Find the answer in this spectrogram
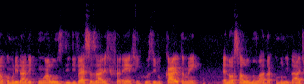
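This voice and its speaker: Speaking at a fairly quick pace, a man with a plain, everyday voice has a medium pitch. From Northeast Brazil (Pernambuco or Paraíba). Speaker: podcast host, geo-AI course creator. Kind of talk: course promotion; casual podcast chat. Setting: live video podcast.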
